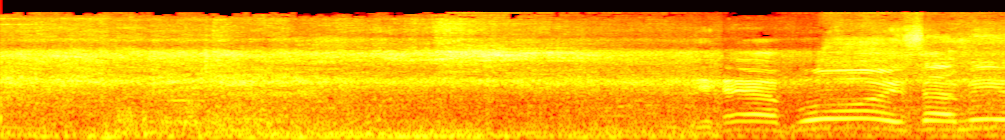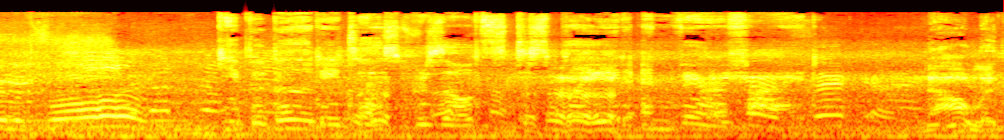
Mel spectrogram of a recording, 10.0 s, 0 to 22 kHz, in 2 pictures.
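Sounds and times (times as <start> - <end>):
ride vehicle rumbling on track: 0.0 - 10.0.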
